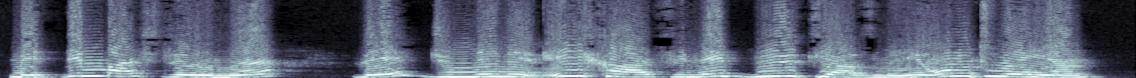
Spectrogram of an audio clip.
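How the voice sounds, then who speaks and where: A woman teacher dictating to first graders, reading word by word with long pauses and naming the punctuation. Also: sits high, poor audio. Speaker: primary school teacher.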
